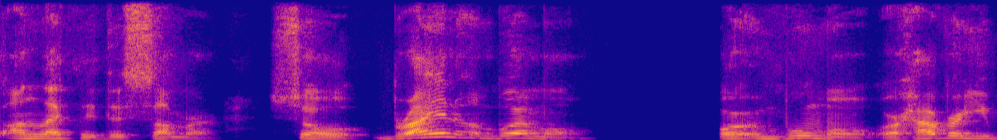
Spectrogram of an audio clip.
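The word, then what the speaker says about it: Mbeumo: name briano briano UMO it's UMO it's not UMO it's UMO I I am so bad at pronouncing his names I know you guys are gonna be putting laughing emojis in the chat of how I'm pronouncing his name if somebody can please break down how to announce pronounce his name properly is it it's IMO it's Brian IMO uh I'm so bad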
